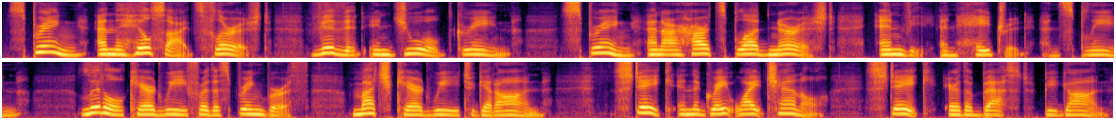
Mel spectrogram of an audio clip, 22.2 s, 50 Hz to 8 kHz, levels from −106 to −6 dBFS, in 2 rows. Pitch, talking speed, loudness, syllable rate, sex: 190 Hz, 120 wpm, -18 LUFS, 3.4 syllables/s, female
